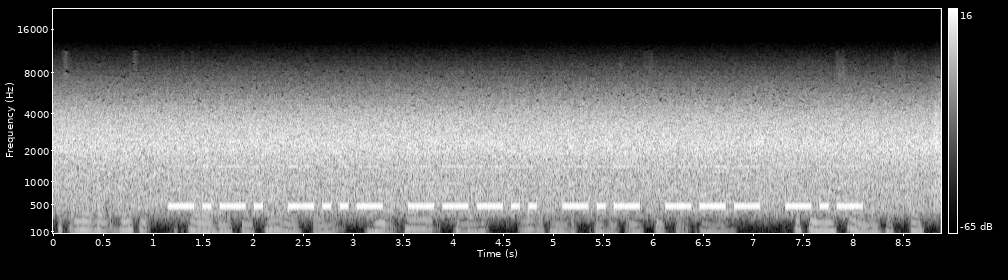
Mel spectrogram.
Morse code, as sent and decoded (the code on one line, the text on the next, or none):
-.-. -..- ---.. -.- --- -.-
CX8KOK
